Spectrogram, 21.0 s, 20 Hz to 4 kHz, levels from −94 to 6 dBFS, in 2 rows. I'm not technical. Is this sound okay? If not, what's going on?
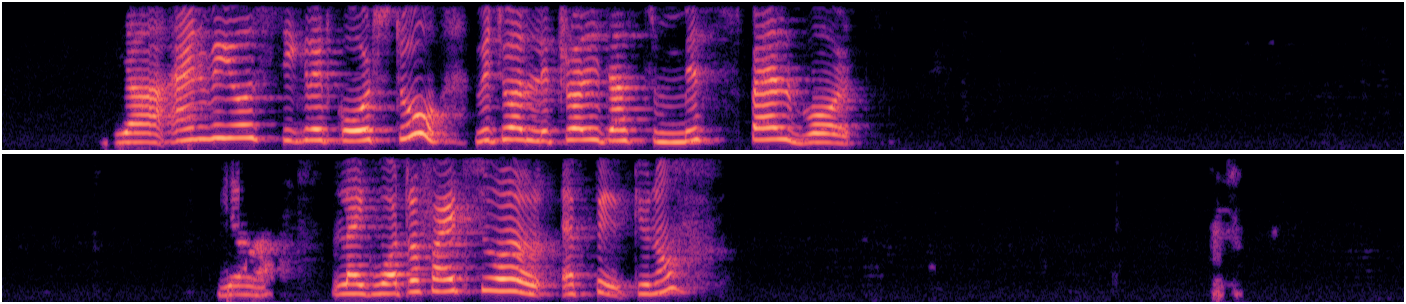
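Yes, no faults to report.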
